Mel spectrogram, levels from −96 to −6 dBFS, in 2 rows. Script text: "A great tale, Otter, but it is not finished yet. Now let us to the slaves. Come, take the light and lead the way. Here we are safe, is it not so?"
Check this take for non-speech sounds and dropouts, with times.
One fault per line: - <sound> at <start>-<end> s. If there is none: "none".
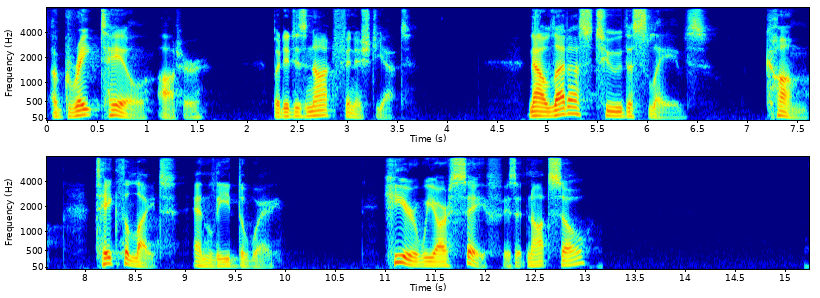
none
